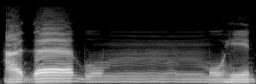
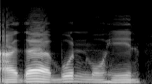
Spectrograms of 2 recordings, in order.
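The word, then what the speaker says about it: عذاب مهين: bacaan Idgham bighhunnah yaitu cara membacanya memasukkan tanwinnya kepada mim dan ditahan adzabum muhin tidak dibaca adzabun muhin kemudian melafal muhin ada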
